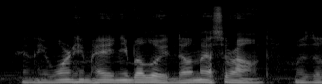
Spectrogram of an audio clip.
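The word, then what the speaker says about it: Не балуй: Here we got another nicely done poster called Nibaluy. One of my favorite verbs in Russian language, Nibaluy, because it rhymes with word hui.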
